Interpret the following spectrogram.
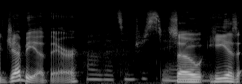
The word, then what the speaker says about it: Gebbia: Joe jebia okay okay I might say gebia sometimes because the this is actually an interesting story I just learned he used to go by gebia but he recent somewhat recently within the last couple years did like a um a family genealogy project and found out where his family was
